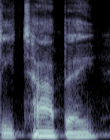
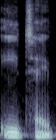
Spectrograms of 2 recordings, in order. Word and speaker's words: Itape: But that's what it is, Itape. I was calling it E-tape at first.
